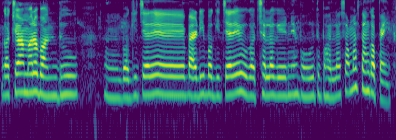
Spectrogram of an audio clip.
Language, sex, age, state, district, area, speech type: Odia, female, 60+, Odisha, Kendujhar, urban, spontaneous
